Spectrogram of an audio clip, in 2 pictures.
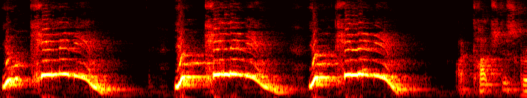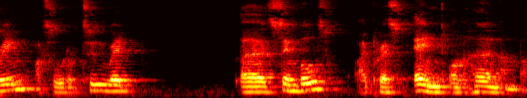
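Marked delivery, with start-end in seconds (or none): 0.0-4.3 shrill, very loud, piercing scream at top pitch. Retelling a phone call where the sister screamed at the doctor: imitating sister's high-pitched screaming. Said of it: "My sister screamed out".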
